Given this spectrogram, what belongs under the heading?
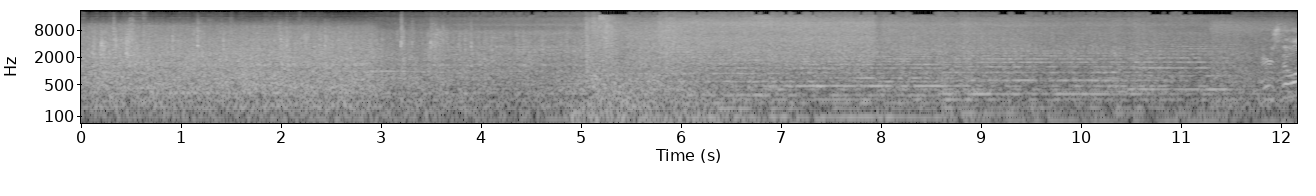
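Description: Water gushes and splashes through a gold mining wash plant, a loud rushing roar with machinery droning underneath, shifting partway through as a low mechanical hum and tones build beneath the flow.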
